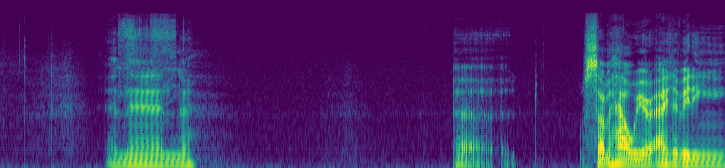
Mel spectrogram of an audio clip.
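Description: A man speaks close to a microphone, in short bursts.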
